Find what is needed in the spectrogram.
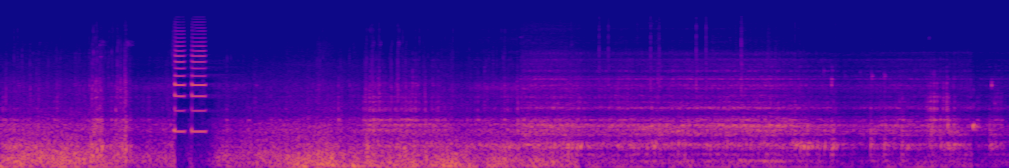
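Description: A single short blast, about a third of a second long, from a bicycle air horn (Airzound) about two seconds in, a high, piercing tone. Around it, steady wind and road rumble from riding a bike through traffic.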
